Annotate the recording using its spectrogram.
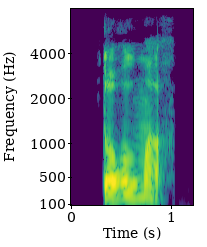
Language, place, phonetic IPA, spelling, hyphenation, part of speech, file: Azerbaijani, Baku, [doɣuɫˈmɑχ], doğulmaq, do‧ğul‧maq, verb, LL-Q9292 (aze)-doğulmaq.wav
- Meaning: to be born, to be given birth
